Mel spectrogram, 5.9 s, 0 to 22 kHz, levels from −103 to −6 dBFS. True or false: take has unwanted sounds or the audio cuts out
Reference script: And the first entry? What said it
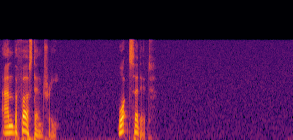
false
